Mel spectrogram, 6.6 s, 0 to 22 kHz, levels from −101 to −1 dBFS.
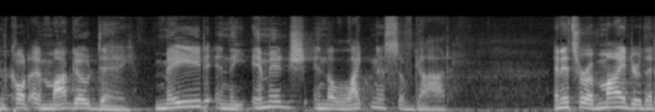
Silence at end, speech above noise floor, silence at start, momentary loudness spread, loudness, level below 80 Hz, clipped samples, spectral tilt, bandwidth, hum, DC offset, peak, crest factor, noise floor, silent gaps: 0 s; 27 dB; 0 s; 9 LU; -31 LUFS; -56 dBFS; under 0.1%; -5 dB/octave; 12 kHz; none; under 0.1%; -12 dBFS; 20 dB; -58 dBFS; none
